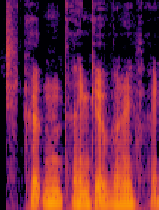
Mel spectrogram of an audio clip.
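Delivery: very soft under-the-breath murmur. Narrating Alan's remark after she shakes her head, muttered under breath. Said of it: "Under his breath".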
